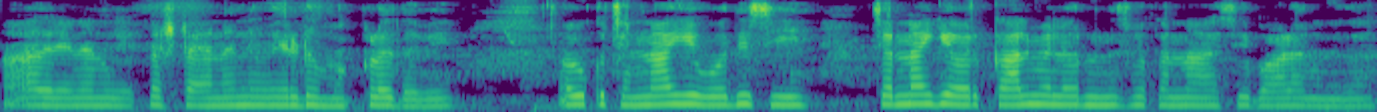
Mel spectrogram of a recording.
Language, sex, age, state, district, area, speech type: Kannada, female, 30-45, Karnataka, Gadag, urban, spontaneous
